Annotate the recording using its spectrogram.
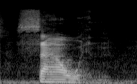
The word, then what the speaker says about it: Samhain: Secular theory gives us an indication that many of the Halloween traditions originated from Celtic harvest festivals, especially the Gaelic festival of what looks like Samhain, but is pronounced Samhain, which has pagan roots and was Christianized as Halloween or All Hallows Eve by the Christian church.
